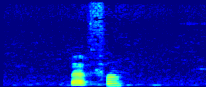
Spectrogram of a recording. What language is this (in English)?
Aja (Benin)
